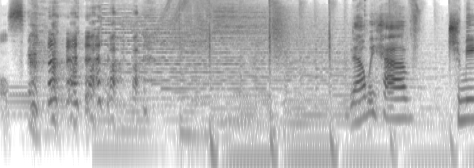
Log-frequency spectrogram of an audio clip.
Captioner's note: laugh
